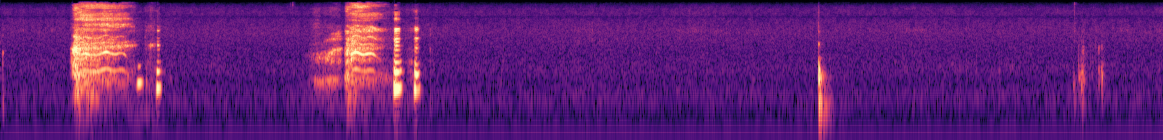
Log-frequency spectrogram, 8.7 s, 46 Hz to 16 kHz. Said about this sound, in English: It's just a squeaky $20 chair, okay?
